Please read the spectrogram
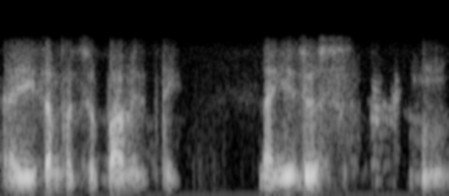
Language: Manipuri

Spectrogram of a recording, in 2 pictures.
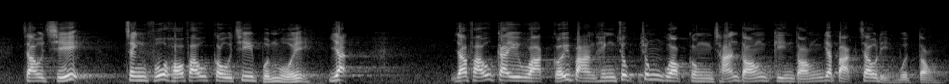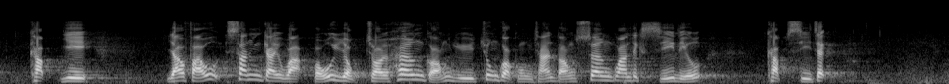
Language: Cantonese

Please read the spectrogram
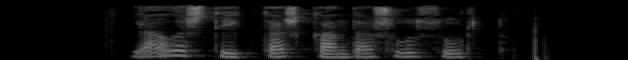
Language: Mari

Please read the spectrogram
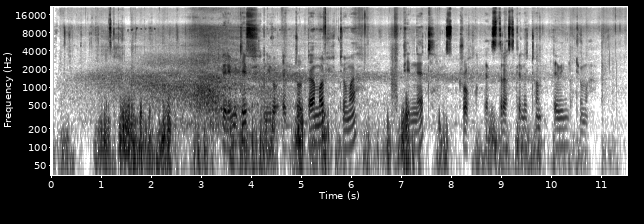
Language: Masai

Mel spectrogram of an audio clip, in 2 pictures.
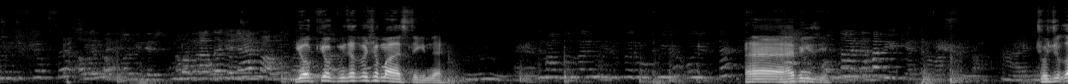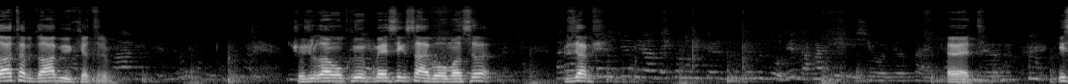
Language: Turkish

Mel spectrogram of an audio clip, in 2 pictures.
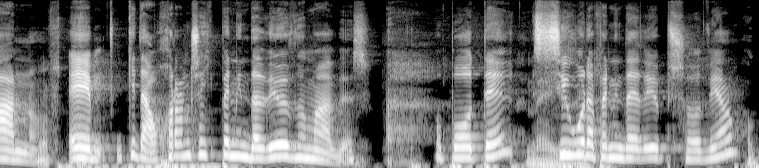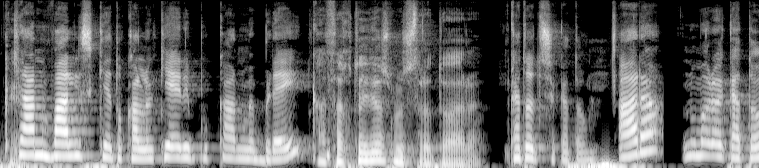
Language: Greek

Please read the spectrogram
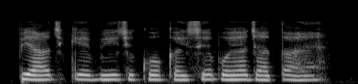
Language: Magahi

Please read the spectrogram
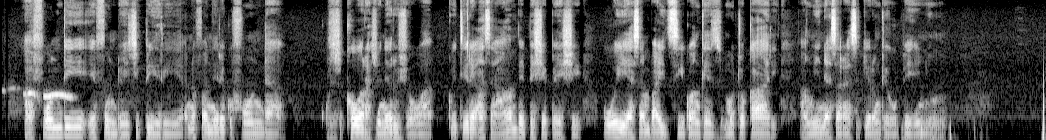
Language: Ndau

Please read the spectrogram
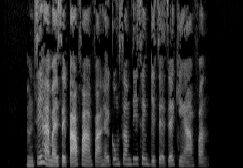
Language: Cantonese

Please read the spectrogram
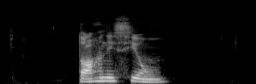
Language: Portuguese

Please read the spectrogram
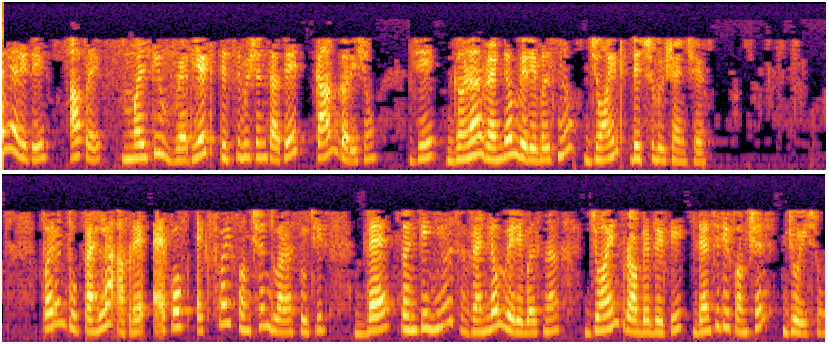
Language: Gujarati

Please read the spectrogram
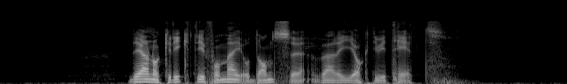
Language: Norwegian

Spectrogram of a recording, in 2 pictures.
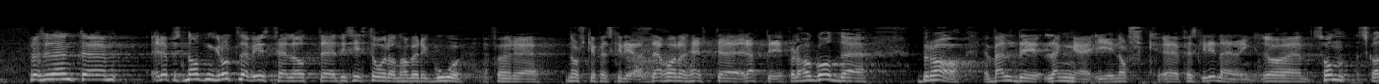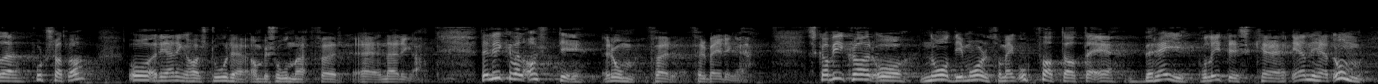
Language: Norwegian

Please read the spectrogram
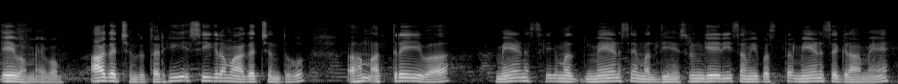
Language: Sanskrit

